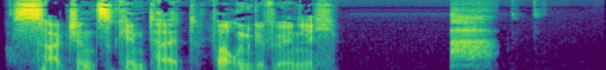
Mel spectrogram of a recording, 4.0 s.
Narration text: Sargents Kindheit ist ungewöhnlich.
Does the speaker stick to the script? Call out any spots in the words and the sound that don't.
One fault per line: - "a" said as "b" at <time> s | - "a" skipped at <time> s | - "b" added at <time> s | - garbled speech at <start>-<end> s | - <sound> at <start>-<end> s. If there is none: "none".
- "ist" said as "war" at 1.4 s
- laugh at 3.0-3.3 s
